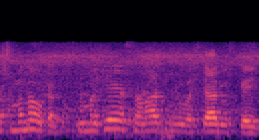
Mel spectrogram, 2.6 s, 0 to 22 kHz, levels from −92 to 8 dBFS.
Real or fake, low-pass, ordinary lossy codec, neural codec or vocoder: real; 7.2 kHz; Opus, 64 kbps; none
